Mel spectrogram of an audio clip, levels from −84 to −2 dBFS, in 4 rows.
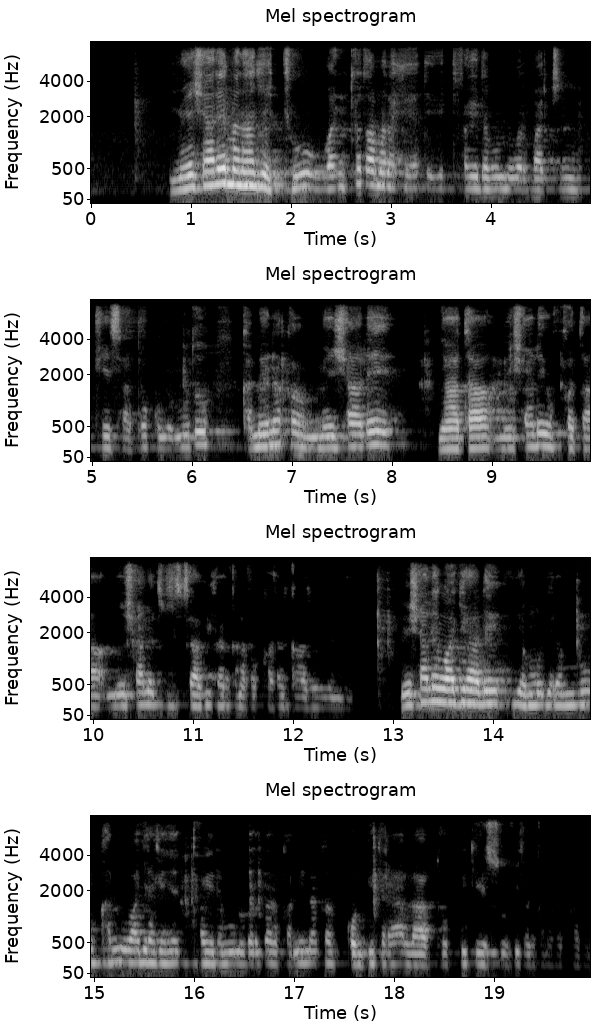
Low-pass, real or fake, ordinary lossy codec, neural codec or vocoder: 7.2 kHz; fake; Opus, 64 kbps; codec, 44.1 kHz, 7.8 kbps, Pupu-Codec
